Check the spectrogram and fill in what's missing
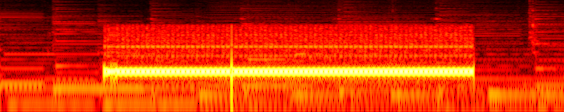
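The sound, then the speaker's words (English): A loud, steady telephone dial tone holds one unbroken mid-pitched hum for about two seconds, then cuts off abruptly, with faint low background sound before and after. “I want to call her back just to say that.”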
